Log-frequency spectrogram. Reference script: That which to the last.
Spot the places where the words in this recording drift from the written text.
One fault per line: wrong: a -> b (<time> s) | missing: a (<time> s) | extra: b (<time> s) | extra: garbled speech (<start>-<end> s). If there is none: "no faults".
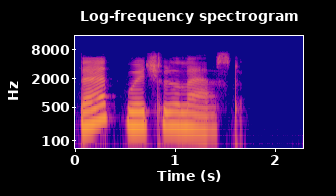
no faults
